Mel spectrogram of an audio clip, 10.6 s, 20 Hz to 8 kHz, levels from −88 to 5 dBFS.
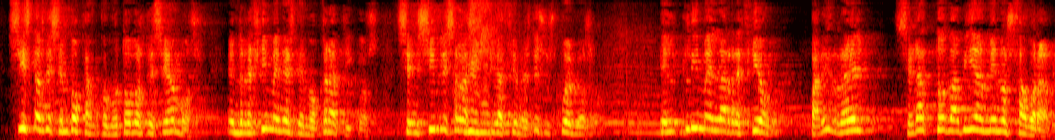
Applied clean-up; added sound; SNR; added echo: neural separator model SepFormer DNS4.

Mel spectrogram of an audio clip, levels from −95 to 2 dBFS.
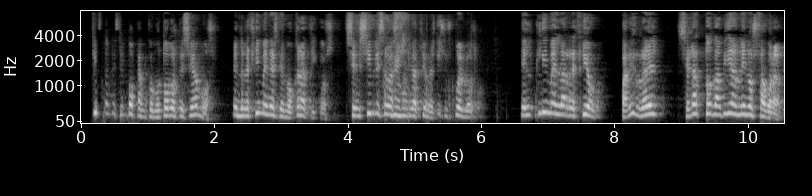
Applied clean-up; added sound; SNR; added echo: neural mask model DeepFilterNet 3.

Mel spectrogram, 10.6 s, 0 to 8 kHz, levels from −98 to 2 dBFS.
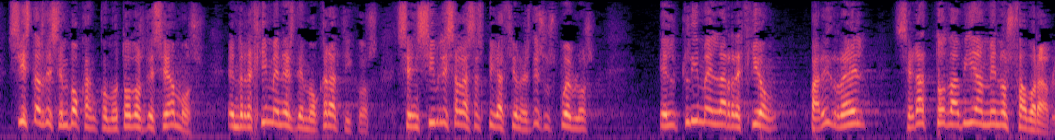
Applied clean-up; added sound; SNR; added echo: none; none; none; none.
